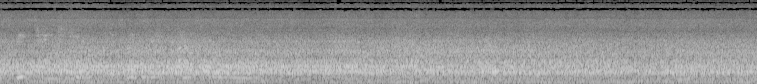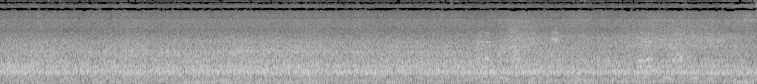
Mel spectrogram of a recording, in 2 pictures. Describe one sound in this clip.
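A train rumbles and roars steadily through a tunnel.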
